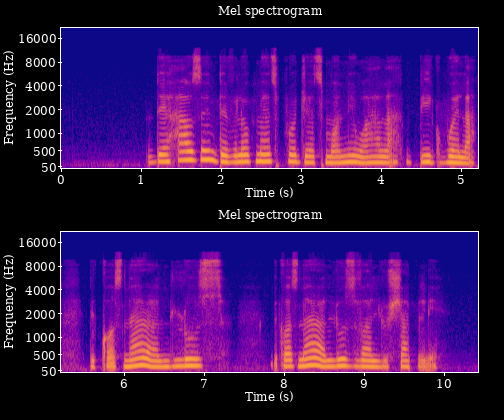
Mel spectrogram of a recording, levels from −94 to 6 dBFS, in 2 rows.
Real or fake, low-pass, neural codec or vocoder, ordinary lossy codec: real; 9.9 kHz; none; Opus, 16 kbps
